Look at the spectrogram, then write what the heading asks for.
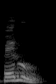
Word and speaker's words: Perú: cita estoy marca pero perú porque lleva tilde porque es una aguda la mayor fuerza de voz está en la última si la perú y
